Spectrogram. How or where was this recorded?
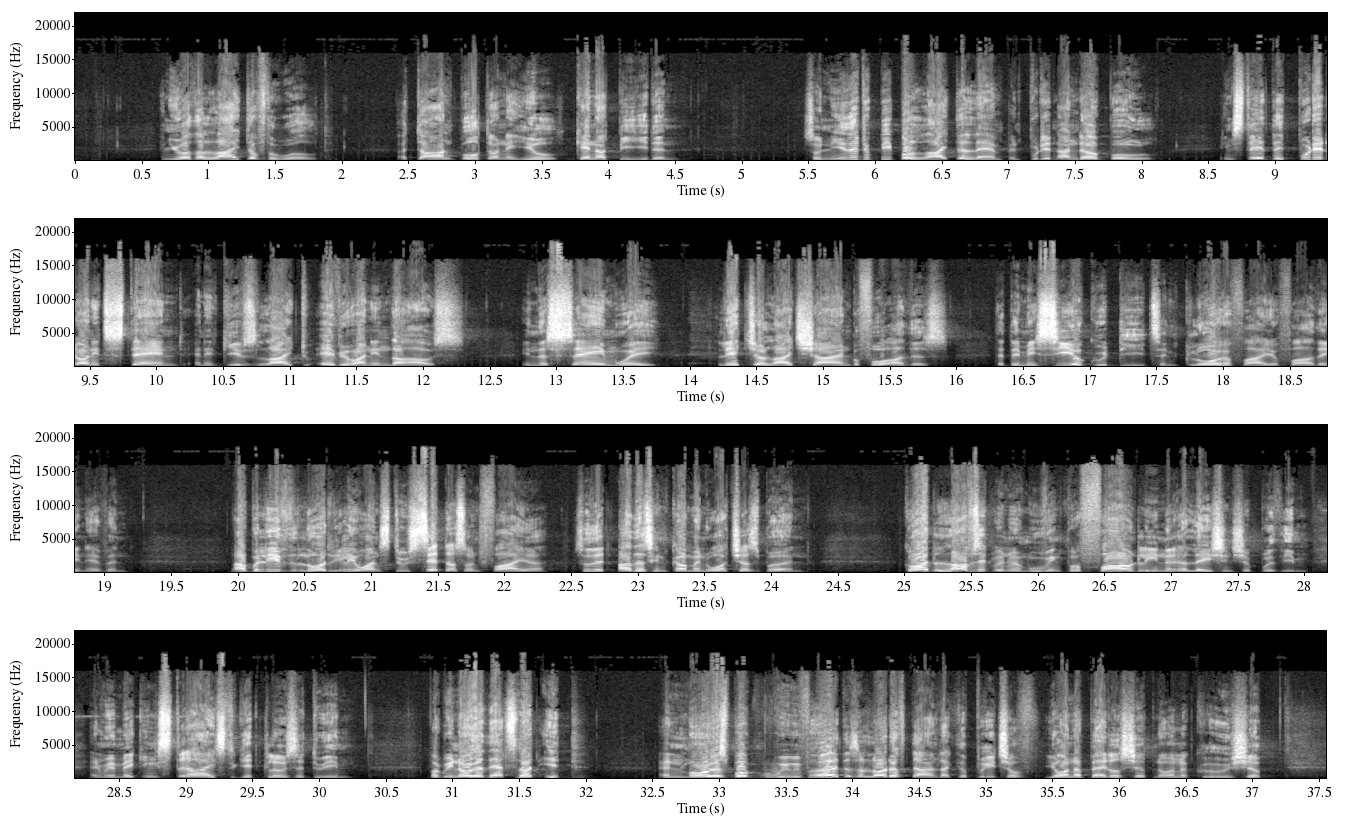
live audience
